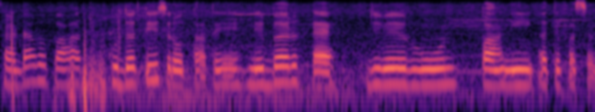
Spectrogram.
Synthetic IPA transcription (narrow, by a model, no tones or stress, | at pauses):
saːɖaːʋɪpaːɾkʊd̪ɾət̪iːsəɾoːt̪ã̰ːt̪eːnɪbəɾɦɛː | d͡ʒɪʋẽːɾuːn | paːniːət̪eːpʰəsə̰l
